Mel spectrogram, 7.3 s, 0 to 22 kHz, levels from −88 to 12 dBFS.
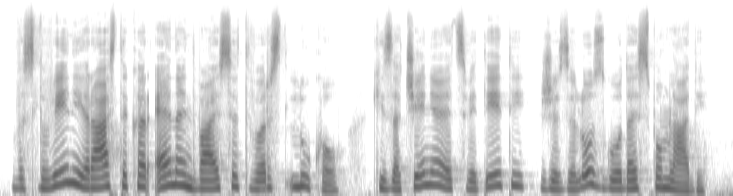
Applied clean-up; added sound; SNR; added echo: none; none; none; none.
